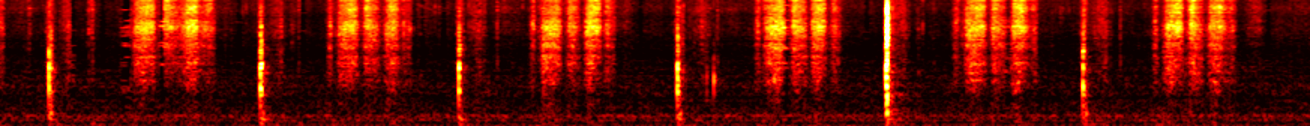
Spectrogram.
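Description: Crumpled paper towel dabbed onto an ink pad and pressed onto a cardstock card, a papery rustle and scuffing, with a sharp tap about once a second.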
